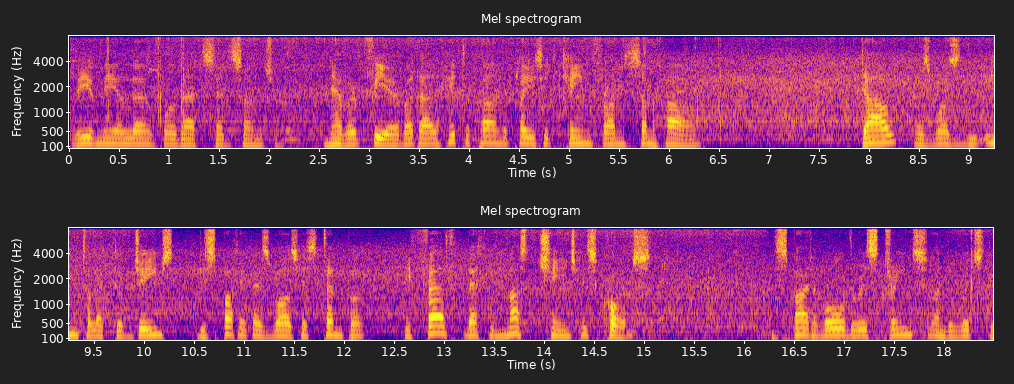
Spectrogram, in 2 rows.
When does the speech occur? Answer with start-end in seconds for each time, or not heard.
0.0-6.3, 7.9-15.1, 16.2-18.4.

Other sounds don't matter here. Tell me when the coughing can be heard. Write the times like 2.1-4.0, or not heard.
not heard.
